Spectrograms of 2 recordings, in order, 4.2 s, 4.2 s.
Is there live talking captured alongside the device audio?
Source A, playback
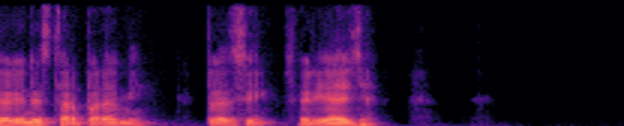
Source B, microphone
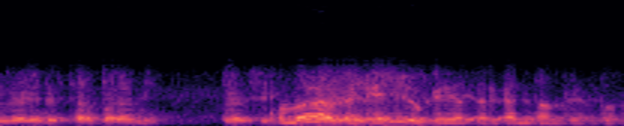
Yes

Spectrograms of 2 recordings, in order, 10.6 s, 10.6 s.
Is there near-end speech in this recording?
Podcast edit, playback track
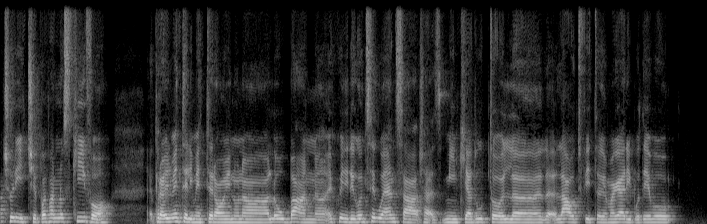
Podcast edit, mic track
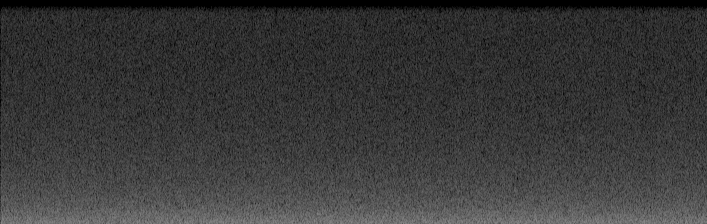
No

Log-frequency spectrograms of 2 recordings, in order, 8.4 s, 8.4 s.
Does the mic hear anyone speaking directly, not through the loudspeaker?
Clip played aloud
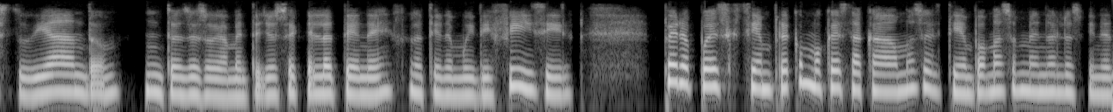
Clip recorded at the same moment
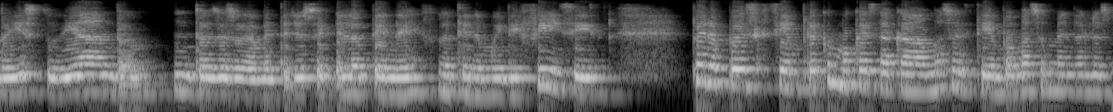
No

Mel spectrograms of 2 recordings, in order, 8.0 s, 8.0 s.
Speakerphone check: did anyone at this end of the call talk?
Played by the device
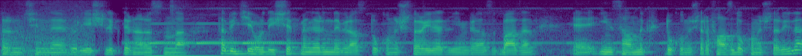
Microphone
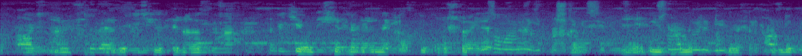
Yes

